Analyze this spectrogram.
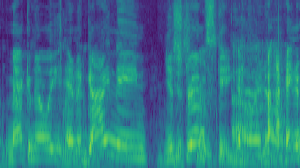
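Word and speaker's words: Jastremski: This equipment manager Mcanelli and a guy named Ystreky. Oh, I know. But the J is not pronounced, right?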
